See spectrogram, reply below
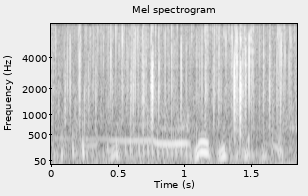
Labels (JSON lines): {"label": "biophony, cascading saw", "recorder": "SoundTrap 600 or HydroMoth"}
